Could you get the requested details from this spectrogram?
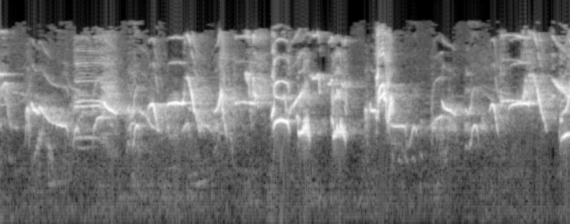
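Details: Morning practice song of an oriental magpie-robin used as a lure to get birds fired up; dense, high whistled notes, short trills and sharp upslurs strung together without pause.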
